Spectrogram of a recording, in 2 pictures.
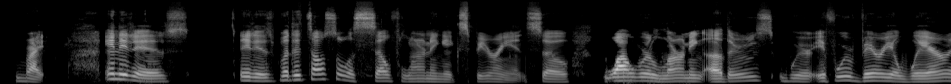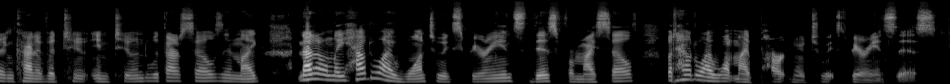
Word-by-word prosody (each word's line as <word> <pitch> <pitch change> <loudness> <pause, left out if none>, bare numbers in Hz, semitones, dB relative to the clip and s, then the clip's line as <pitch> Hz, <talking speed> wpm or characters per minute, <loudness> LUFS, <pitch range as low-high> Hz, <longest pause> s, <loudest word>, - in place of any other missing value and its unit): Right, - - 0 0.6
and 250 -1 +6
it 230 -2 +8
is, 140 -2 +2 0.5
it 180 -2 +5
is, 155 -1 0
but 200 +6 0
it's 215 +2 0
also 235 -4 0
a - - -6
self-learning 140 -4 +2
experience, 120 -3 -3
so 120 -2 -1 0.3
while 175 +1 +7
we're 170 -1 -1
learning 145 +1 +1
others, 160 +7 0
we're 145 -4 -8
if 155 - -3
we're 190 +1 -3
very 165 +1 0
aware 135 +3 +1
and 150 -3 -7
kind 145 -2 0
of 130 -1 -9
atu 130 +1 -7
in 135 -1 -7
tuned 140 +1 -9
with 155 +1 -13
ourselves 160 0 -3
and, 145 -3 -13
like, 130 +2 -3 0.4
not 220 +3 +10
only, 210 -6 -1
"How 240 +6 +3
do 280 +1 -13
I - - 0
want 135 0 -6
to 140 - -5
experience 135 +5 0
this 145 +3 +3
for 130 - -15
myself, 135 +6 -1 0.3
but 195 - -3
how 225 +3 0
do 215 -2 -9
I 175 - +1
want 150 -2 -5
my - - -2
partner - - -8
to - - -7
experience 480 +5 -2
this?" 465 +2 -1
150 Hz, 165 wpm, -28 LUFS, 135-175 Hz, 0.6 s, not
